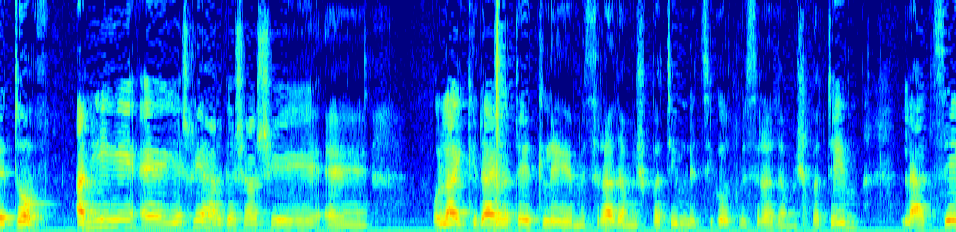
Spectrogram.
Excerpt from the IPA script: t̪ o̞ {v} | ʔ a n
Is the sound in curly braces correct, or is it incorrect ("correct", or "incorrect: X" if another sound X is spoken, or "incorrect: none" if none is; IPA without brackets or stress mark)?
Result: correct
